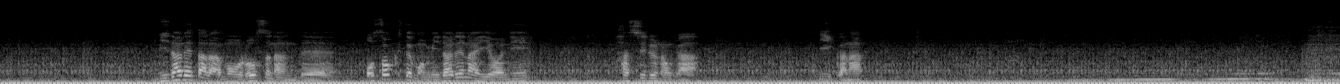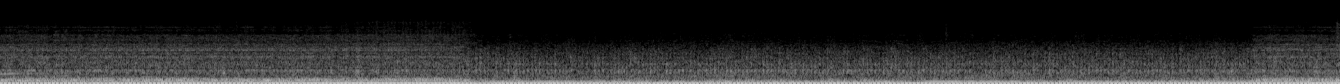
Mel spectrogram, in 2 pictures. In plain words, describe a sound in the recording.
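The flat-four boxer engine of a Subaru WRX STI idles, heard from inside the car.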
